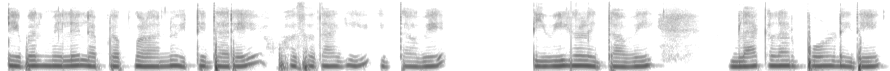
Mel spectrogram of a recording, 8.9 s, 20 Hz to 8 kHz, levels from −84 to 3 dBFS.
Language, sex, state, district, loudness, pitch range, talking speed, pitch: Kannada, female, Karnataka, Belgaum, -38 LUFS, 160-175 Hz, 95 wpm, 170 Hz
